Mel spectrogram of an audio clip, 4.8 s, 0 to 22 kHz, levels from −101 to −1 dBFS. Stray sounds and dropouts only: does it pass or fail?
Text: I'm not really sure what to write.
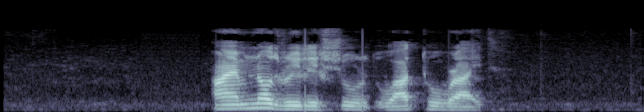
pass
